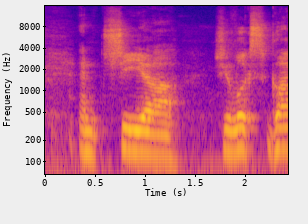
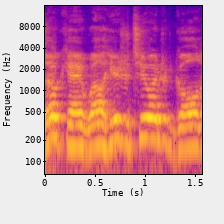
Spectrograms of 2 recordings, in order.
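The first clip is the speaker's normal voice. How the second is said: lightly voiced brisk official, louder; raised pitch, a touch of impatience; inconvenienced captain; 4 semitones higher, 5 dB louder than usual. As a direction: pay them off as a put-out captain. Mildly inconvenienced captain pays up.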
